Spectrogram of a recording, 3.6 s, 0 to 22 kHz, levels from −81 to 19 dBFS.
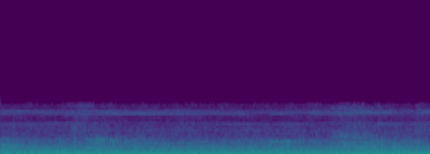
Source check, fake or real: real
